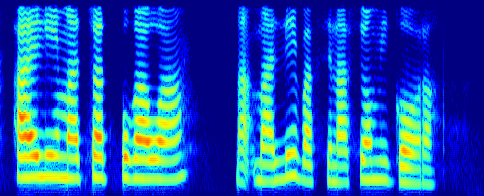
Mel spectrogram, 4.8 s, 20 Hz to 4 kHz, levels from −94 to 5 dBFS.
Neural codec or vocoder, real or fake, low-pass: autoencoder, 48 kHz, 32 numbers a frame, DAC-VAE, trained on Japanese speech; fake; 3.6 kHz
